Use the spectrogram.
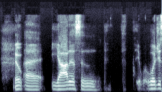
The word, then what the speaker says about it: Giannis: I was pronouncing it Giannis. I was pronouncing it like it's spelled, but no, he's just pronounced Giannis.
